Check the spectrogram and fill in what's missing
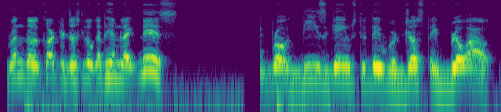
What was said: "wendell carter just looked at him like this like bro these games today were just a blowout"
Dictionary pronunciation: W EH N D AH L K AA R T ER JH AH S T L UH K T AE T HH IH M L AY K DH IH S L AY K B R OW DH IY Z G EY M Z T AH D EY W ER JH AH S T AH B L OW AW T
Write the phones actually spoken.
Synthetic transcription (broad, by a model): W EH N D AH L K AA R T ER JH AH S T L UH K AE T HH IH M L AY K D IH S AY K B R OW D IY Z G EY M S T AH D EY W ER JH AH S T AH B L OW AW T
